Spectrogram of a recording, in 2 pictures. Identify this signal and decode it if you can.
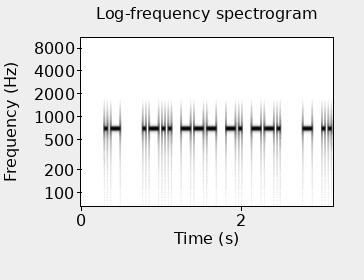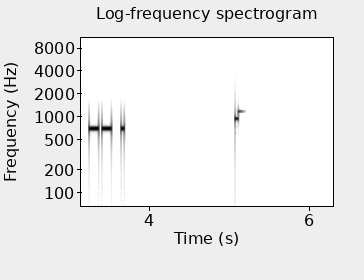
Morse code, heard as a keyed tone, about 30 wpm, 700 Hz. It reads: A LONG TIME
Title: Sets of 3 Words 30wpm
